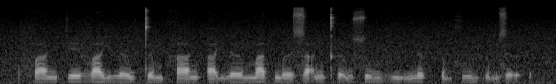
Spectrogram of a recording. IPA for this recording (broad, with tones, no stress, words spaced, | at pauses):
fa˨˩ŋke˧va˧j lə˨˩wt̪ə˨˦mha˨˩ŋ ʔa̰˧˨jləː˧ma˦˥t̚məː˨˩ za̰˧˥ŋt̪ʰə̰˧˥w su˧mvɨ˧˩jnəː˦˥k̚ ʔə̰˧˨mxu˨˦jɓə̰˧˨m zə̰ː˧˨ʔ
